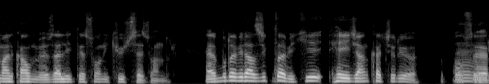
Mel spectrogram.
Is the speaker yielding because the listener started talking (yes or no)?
yes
